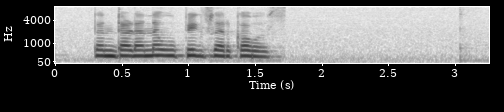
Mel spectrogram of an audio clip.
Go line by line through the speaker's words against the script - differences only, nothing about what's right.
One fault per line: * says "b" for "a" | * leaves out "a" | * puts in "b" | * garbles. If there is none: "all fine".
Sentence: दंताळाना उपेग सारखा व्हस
all fine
